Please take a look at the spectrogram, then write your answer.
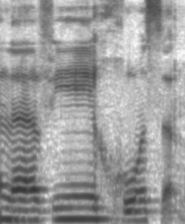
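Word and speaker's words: لفي خسر: Al-Asr ayat 2 juga pada lafadz khusrin, maka dibacanya ro-nya menjadi tebal. Innal insana lafi khusr.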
